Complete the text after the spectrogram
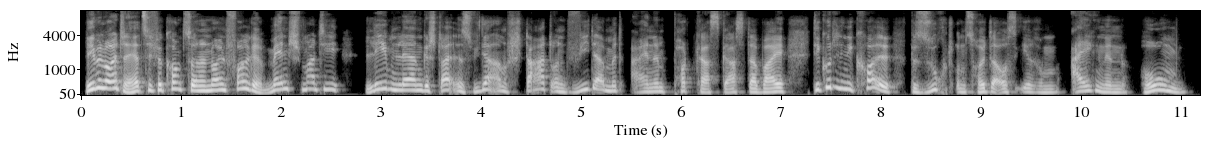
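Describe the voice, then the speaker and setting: A man's voice: high voice, sing-song, normal speed, hardly any pauses, a little mellow. A man hosting a podcast in a casual, chatty interview style, addressing listeners directly in informal language. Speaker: podcast host.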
